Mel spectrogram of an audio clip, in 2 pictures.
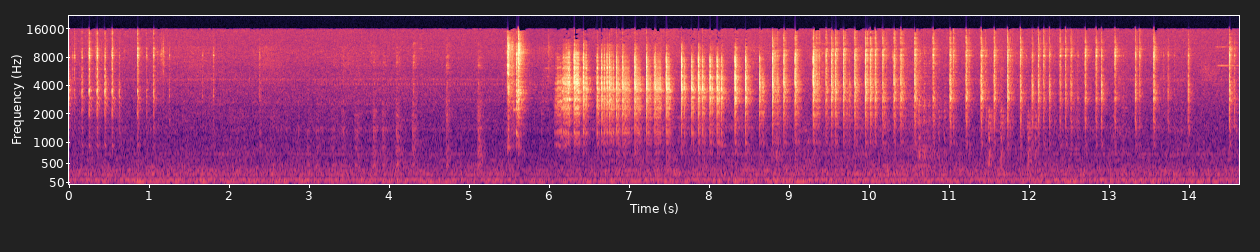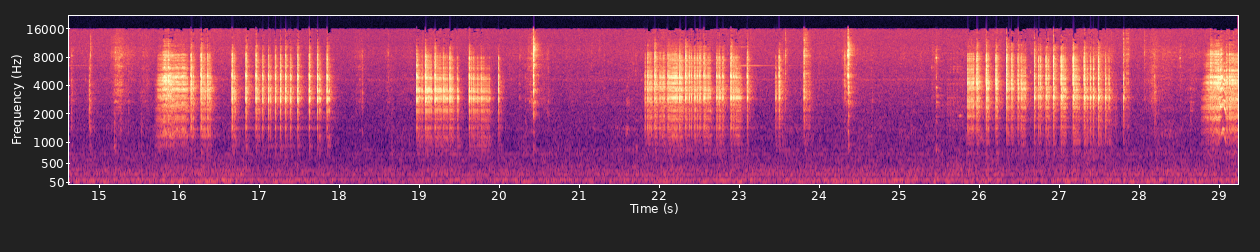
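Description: Repeated bouts of rapid, scratchy scraping, each lasting one to five seconds, over a steady low hum.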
